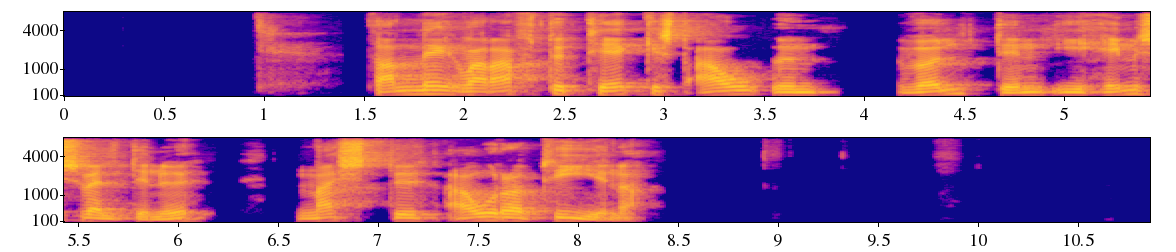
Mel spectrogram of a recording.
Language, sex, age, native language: Icelandic, male, 30-39, Icelandic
